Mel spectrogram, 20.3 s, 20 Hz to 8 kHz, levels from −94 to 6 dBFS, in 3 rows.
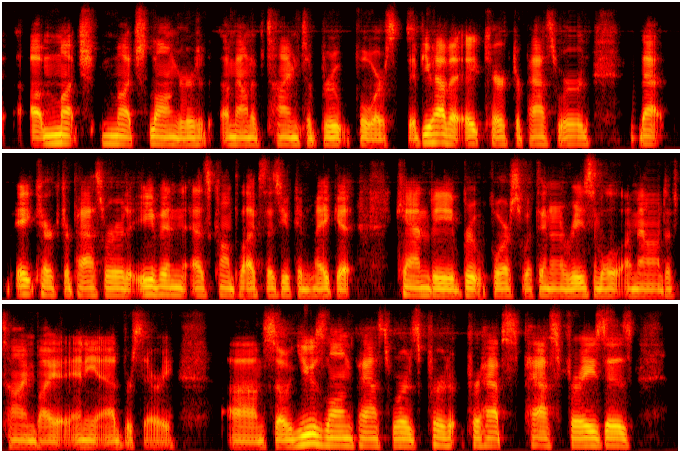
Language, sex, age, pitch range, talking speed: English, male, 20-39, 90-100 Hz, 150 wpm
